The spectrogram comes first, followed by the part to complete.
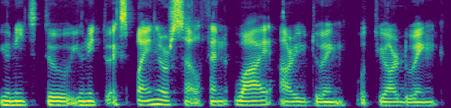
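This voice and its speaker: A middle-aged man speaks English in a low, level voice with a bright, forward edge. He talks in a considered, halting way, stopping often to search for the next word. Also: level tone, vocal fry. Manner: thoughtful, halting, with many "uh" pauses and restarts. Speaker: architect guest. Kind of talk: casual interview chat.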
